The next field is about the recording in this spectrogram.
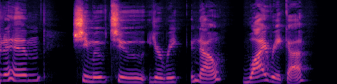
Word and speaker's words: Yreka: but I know that it's Yreka. For those of you listening who are still laughing at Lohea Lajala, I promise you, this is Lajala. How you say it, and it's Yreka.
